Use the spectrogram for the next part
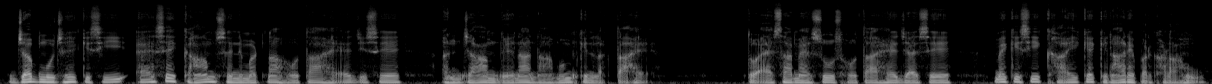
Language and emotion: Urdu, sad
